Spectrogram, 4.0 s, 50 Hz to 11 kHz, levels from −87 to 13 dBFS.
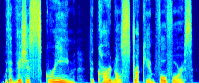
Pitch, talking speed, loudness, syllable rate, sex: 190 Hz, 150 wpm, -18 LUFS, 4.1 syllables/s, female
